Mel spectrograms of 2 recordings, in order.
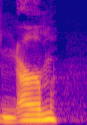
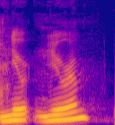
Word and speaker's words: Nuremberg: Nuremberg. You said Nurm. – Yeah. – Nuremberg.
